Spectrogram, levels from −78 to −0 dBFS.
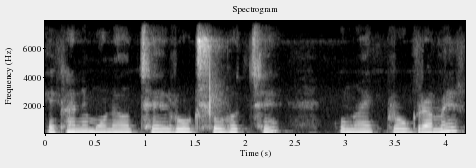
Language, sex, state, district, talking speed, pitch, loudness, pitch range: Bengali, female, Tripura, West Tripura, 130 wpm, 220 Hz, -15 LUFS, 210-230 Hz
